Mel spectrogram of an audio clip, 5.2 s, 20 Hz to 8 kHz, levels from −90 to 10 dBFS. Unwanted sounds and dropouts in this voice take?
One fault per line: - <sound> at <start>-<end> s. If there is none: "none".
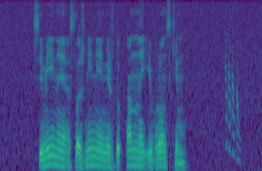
- chirp at 4.5-4.9 s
